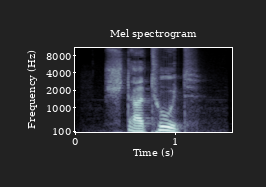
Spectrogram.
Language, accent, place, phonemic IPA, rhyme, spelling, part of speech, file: German, Germany, Berlin, /ʃtaˈtuːt/, -uːt, Statut, noun, De-Statut.ogg
- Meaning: statute, bylaw, charter, a body of legal provisions defined by a corporation for itself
